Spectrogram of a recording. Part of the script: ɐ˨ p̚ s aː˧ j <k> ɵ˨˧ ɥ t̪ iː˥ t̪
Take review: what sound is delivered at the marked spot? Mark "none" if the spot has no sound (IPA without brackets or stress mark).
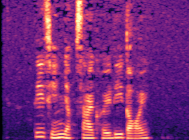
kʰ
